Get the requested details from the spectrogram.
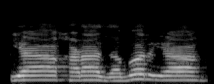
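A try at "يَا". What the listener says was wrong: তবে একাধিক টান তো দিয়েছেন, তো আপনারা শিখছেন, এখানে আরো বেশি করে টান দেবেন, বুঝতে পেরেছেন? ঠিক আছে, কিন্তু আরো বেশি করে টান দিয়ে পড়বেন, যাতে আমরা বুঝতে পারি যে এটা টানের পড়া, বুঝতে পেরেছেন? যখন আপনি বেশি করে টান দিয়ে পড়বেন, তখন আপনার মাথায় সবসময় এটা থাকবে, এটা টানের পড়া, টান দিয়ে পড়তে হবে।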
